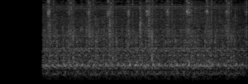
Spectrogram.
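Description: After a moment of silence a sewing machine starts up and runs a continuous, even whirring stitch on test fabric, steady and close without pause.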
